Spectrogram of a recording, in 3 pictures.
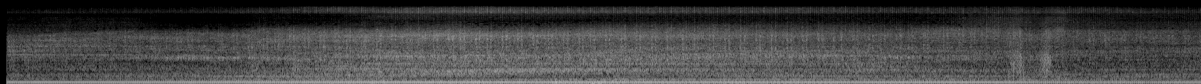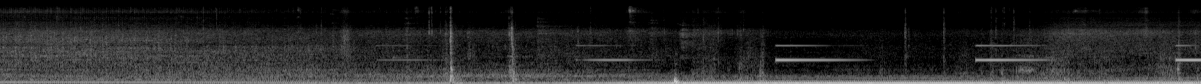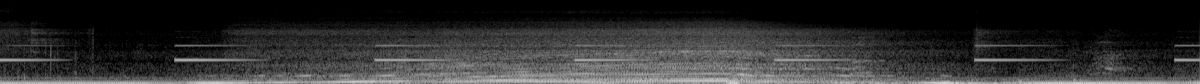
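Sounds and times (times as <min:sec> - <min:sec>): car engine idling: 0:00.1 - 0:36.0
short electronic beeps: 0:17.8 - 0:18.6, 0:19.8 - 0:20.8, 0:21.8 - 0:22.7, 0:23.8 - 0:24.8, 0:27.7 - 0:28.6, 0:29.7 - 0:30.5, 0:31.3 - 0:32.6, 0:33.8 - 0:34.7, 0:35.8 - 0:36.0.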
